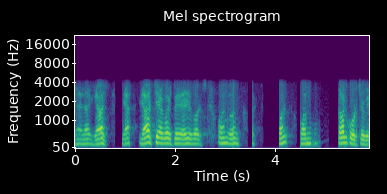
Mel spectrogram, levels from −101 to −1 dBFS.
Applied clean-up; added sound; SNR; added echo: none; none; none; none.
